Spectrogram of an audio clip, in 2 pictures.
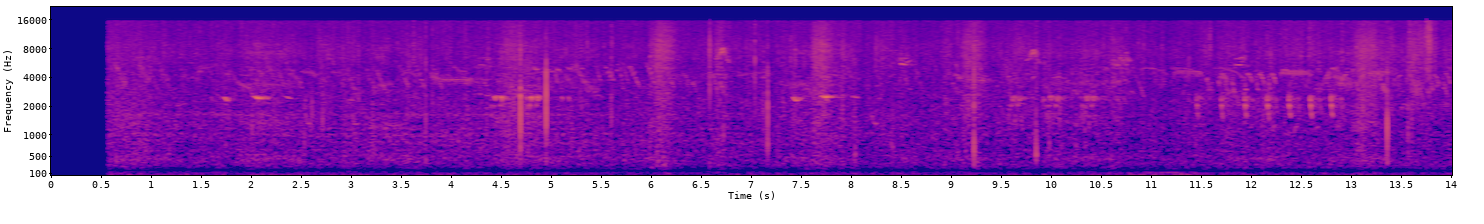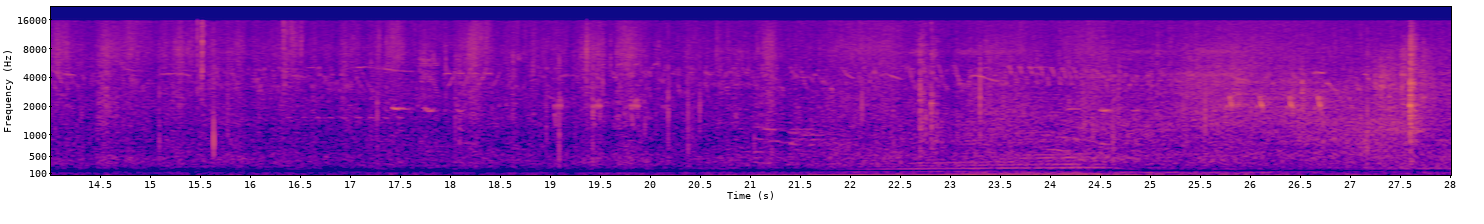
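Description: Faint, scattered songbird chirps with a brief rapid trill, over a quiet hiss of light rain with occasional soft ticks of drops. A faint low hum comes in near the end.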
